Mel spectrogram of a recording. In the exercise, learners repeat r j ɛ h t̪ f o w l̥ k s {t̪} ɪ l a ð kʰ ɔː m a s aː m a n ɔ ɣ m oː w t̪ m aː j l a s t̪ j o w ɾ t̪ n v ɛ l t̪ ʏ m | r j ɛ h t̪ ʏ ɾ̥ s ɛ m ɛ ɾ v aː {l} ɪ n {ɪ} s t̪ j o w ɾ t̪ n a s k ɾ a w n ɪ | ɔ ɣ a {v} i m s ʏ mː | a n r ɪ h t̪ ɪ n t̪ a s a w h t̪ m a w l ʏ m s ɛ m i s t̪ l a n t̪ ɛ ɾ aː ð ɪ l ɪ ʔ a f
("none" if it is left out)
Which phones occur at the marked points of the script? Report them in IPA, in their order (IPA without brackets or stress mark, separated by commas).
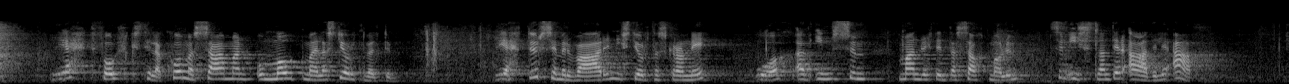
t̪ʰ, ɾ, i, v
